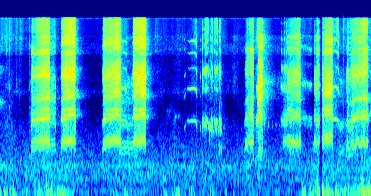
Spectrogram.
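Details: Rainbow lorikeets at an Australian feeder on a live camera; harsh, raspy screeches in irregular bursts about once a second, mixed with brief higher chirps and low rumbling background noise.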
